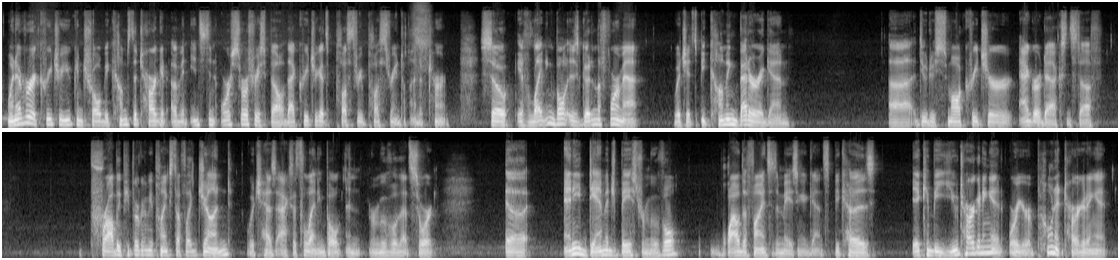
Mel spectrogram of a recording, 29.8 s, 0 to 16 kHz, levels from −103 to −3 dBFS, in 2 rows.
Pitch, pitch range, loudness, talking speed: 105 Hz, 95-120 Hz, -21 LUFS, 185 wpm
